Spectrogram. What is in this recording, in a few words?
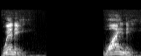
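"whinny" "whiny", English pronunciation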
